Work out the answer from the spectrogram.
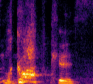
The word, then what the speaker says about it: Blagothkus: It's Blagothkus. You have to really put your chest into it.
